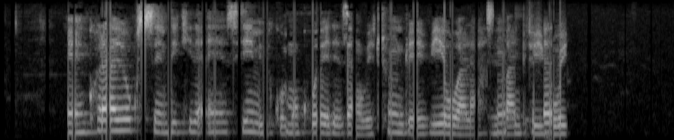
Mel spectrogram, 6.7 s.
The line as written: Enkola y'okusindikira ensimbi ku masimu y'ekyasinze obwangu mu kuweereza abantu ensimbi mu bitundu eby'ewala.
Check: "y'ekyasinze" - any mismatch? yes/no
yes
